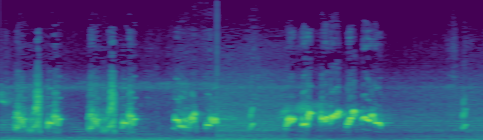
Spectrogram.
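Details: Red-whiskered bulbul, a wild-caught bird in voice training, in morning competition singing: chirpy warbled bursts, then a lively run of six ringing whistled notes, with a faint constant high hum.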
